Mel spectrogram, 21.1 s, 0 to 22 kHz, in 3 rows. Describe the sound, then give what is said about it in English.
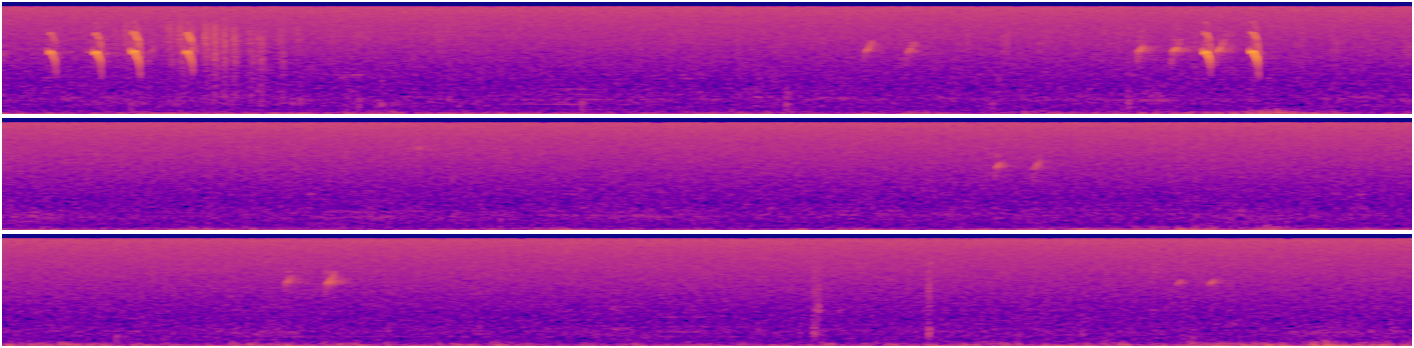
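Thin, high-pitched bird chirps from a juvenile wild type 2 bird come in short scattered bursts, clustered at the start and then sparse, over a steady low hiss and faint rumble. “Recording the wild type 2 juvenile.”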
